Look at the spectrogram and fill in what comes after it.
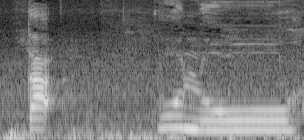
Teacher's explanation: ولا تأکلوا، اب یہ دیکھیں یہ الف جو ہے اس کے اوپر جزم پڑی ہوئی ہے، الف جزم والا حمزہ ہوتا ہے، اس کو ہلکے سے جھٹکے سے، جس سے ناف نہ ہلے اتنے جھٹکے سے آپ نے اس کو تا پڑھنا ہے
